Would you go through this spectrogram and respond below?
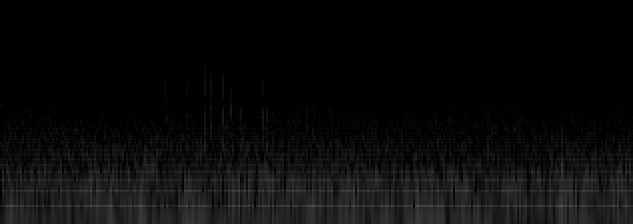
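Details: Two brother cats lying together in a cat bed, purring: a steady, low, rumbling drone that runs without a break, with a brief faint rustle near the middle.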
